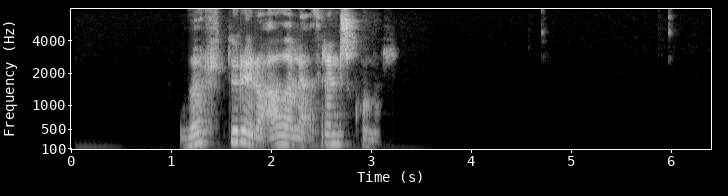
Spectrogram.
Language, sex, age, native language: Icelandic, female, 50-59, Icelandic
